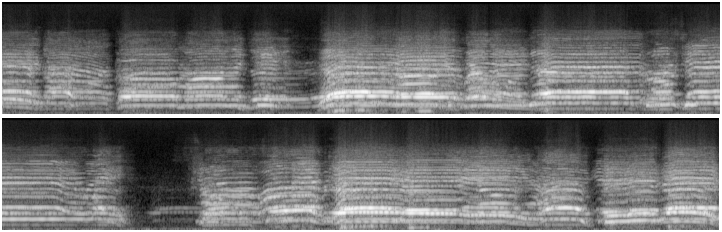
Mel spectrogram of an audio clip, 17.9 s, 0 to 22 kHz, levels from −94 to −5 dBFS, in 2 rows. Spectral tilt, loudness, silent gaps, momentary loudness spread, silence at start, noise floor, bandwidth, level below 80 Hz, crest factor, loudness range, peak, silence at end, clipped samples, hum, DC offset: -4 dB/octave; -17 LUFS; none; 14 LU; 0 s; -50 dBFS; 11 kHz; -54 dBFS; 16 dB; 8 LU; -2 dBFS; 0 s; under 0.1%; none; under 0.1%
